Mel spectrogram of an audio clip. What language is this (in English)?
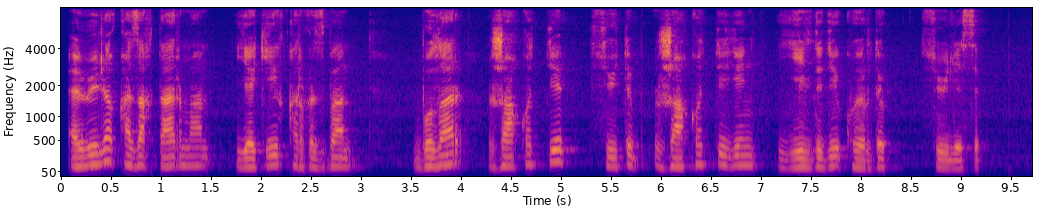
Kazakh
